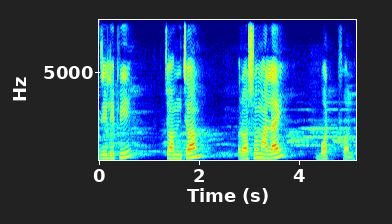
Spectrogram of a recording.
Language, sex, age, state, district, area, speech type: Bengali, female, 60+, West Bengal, Birbhum, urban, spontaneous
